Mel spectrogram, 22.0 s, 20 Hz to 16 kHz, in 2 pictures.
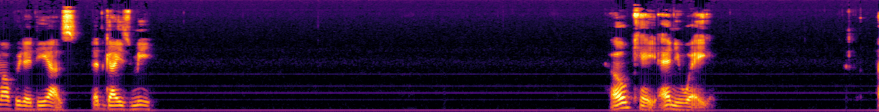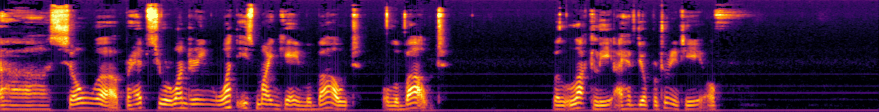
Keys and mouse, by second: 1.3-2.5 middle drag, 7.8 x, 11.1 ctrl+z, 15.9-17.3 middle drag.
